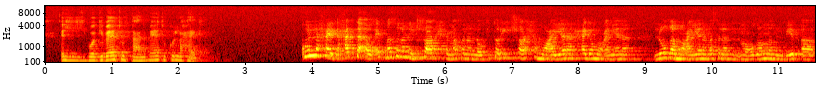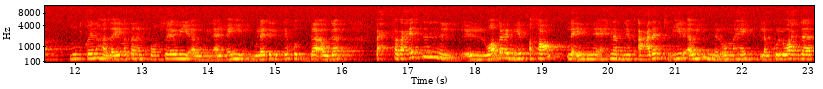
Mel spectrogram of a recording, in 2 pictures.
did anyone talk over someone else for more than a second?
No

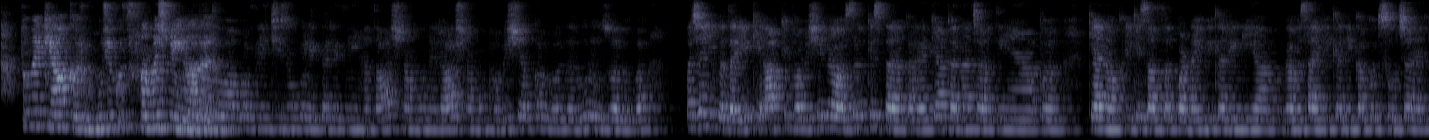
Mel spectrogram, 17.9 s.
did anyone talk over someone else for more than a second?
No

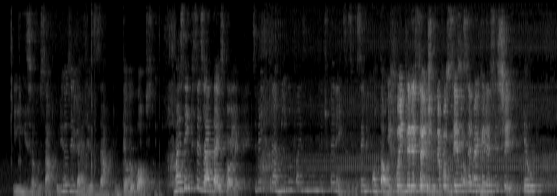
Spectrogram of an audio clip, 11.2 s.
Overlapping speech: Yes, from 7.8 s

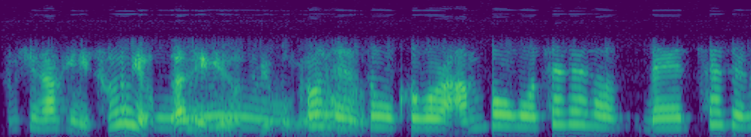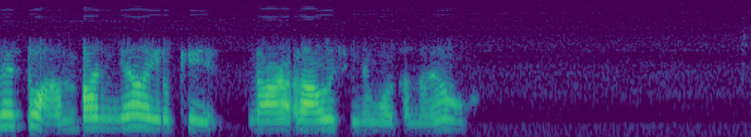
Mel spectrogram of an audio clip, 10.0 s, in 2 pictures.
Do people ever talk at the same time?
Yes, from 1.0 s

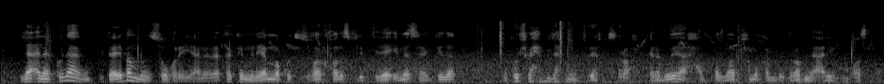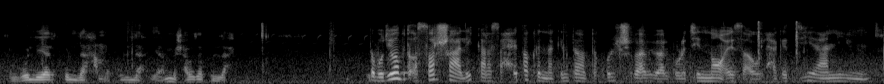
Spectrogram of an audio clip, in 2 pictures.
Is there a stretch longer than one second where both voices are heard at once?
No

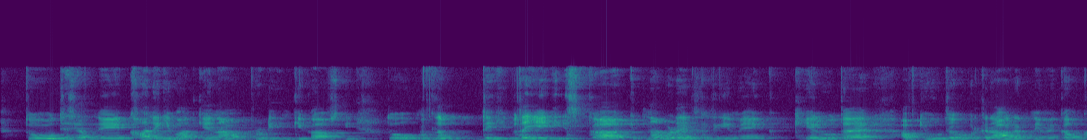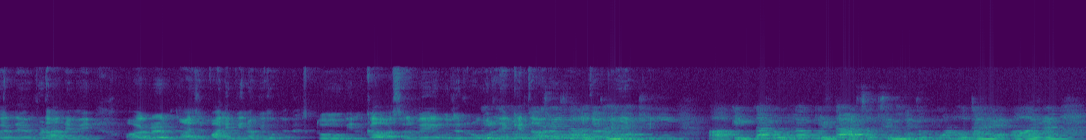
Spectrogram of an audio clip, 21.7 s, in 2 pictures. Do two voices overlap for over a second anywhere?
Yes, from 15.6 s

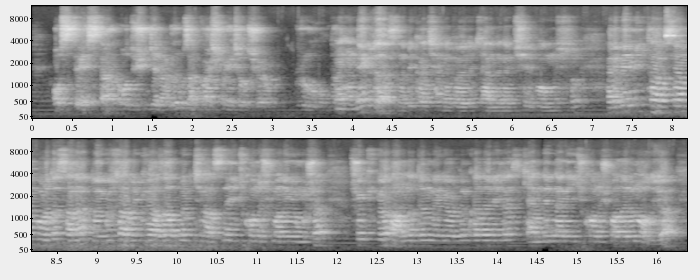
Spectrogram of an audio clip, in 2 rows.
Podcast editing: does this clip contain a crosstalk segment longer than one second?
No

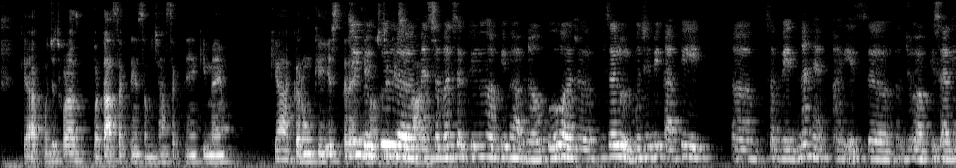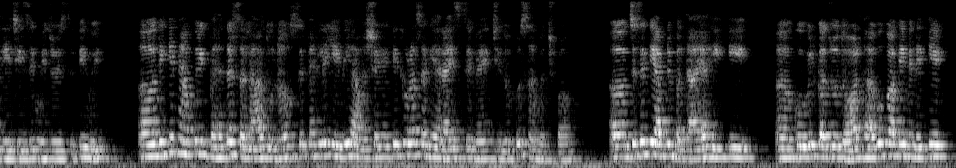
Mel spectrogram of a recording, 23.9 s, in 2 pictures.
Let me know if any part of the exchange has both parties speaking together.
Yes, from 4.3 s

